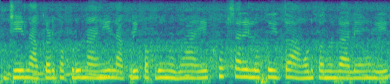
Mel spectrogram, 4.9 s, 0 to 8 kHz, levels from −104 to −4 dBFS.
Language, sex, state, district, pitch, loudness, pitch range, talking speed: Marathi, female, Maharashtra, Gondia, 240 Hz, -13 LUFS, 235-250 Hz, 195 wpm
